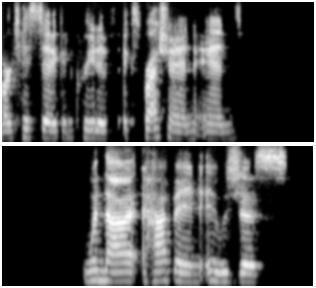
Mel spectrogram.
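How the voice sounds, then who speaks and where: Monotone, flat intonation at a moderate pace. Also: woman. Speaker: detransitioner sharing experience. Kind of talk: interview testimony. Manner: halting, many fillers.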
